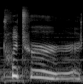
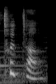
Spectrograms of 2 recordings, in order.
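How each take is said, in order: First: It is said in a put-on, different accent. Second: It is said in the speaker's usual accent. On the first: "If I try to say it like someone without a Roosevelt accent" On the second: "But no, it's Twitter. Just like water"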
